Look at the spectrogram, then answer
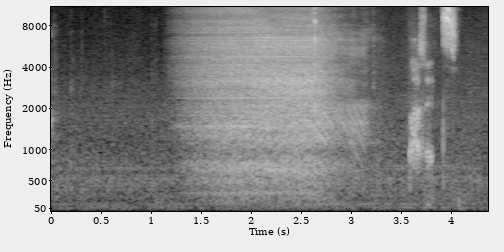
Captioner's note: tool whirring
